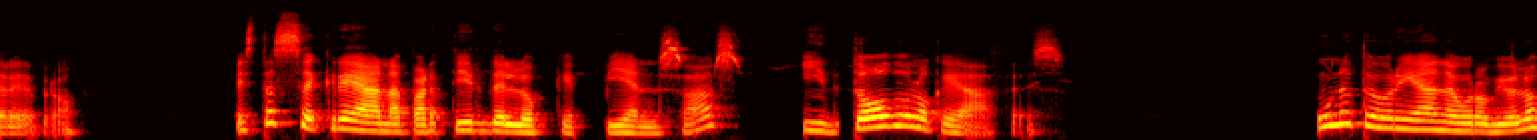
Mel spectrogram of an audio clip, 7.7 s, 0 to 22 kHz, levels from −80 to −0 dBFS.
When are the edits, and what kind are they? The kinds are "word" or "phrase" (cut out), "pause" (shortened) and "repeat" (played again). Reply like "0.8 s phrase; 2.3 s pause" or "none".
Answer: 4.1 s word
